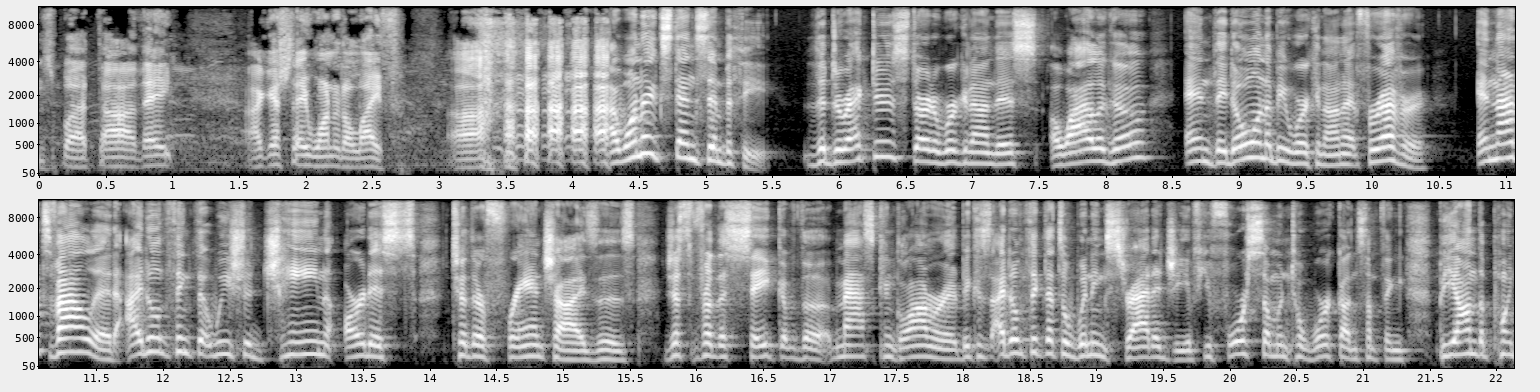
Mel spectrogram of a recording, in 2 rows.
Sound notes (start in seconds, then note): 3.0 laughing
